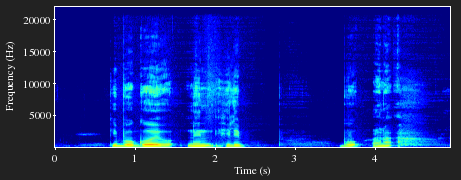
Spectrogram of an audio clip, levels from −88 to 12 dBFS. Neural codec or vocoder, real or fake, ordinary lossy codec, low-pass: none; real; none; none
